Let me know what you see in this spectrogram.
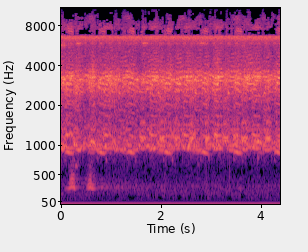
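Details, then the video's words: Green tree frog (Hyla cinerea) chorus at the Headquarters Pond, SMNWR, about 9:10pm on June 2, 2021: a dense, unbroken wall of overlapping calls, with a few low pulsed grunts early on. "Green Tree Frog Chorus"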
